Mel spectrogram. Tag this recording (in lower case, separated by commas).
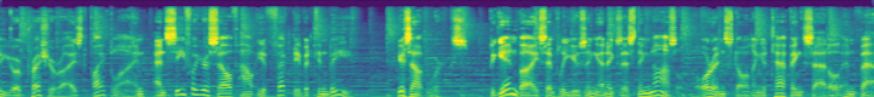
music, speech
